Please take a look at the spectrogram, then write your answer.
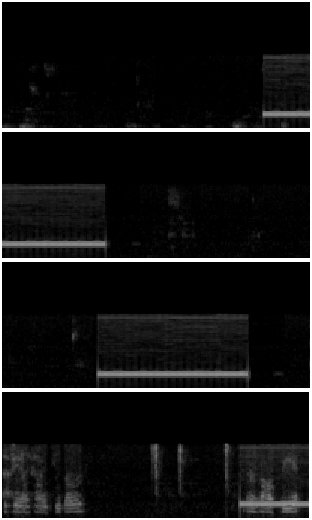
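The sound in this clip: A phone ringback tone while calling someone: two long, steady, evenly spaced rings, then a third starting at the end, with a voice talking quietly in the gaps between rings.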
